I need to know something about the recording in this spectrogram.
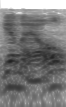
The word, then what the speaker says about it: gimel: now jamel ml and it's a G or a G H sound it's a hard G or a g8 sound okay it's gimel and edgy like in gold and it's represented by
